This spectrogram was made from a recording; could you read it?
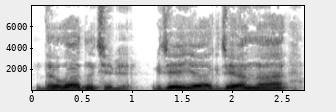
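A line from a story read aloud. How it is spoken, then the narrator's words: Sighing. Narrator (Russian): вздохнул шериф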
